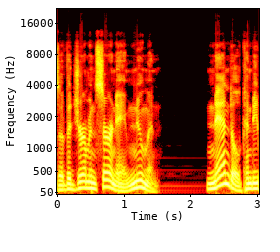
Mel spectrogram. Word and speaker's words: Neanderthal: has no basis in the original German word which is pronounced always with a t regardless of the historical spelling nandal one the type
